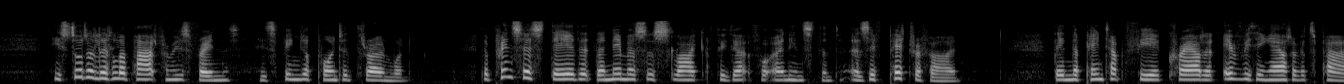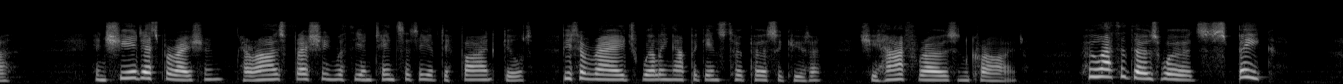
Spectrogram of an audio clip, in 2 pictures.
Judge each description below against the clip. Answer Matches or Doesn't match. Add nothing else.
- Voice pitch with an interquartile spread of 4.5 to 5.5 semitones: Doesn't match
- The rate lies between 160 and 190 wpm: Doesn't match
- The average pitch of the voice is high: Matches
